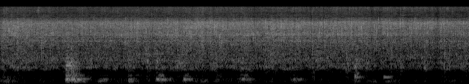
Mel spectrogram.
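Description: Crushed ginger and garlic fry in a pan, giving a loud, even sizzle throughout, with soft irregular stirring scrapes and taps close by.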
